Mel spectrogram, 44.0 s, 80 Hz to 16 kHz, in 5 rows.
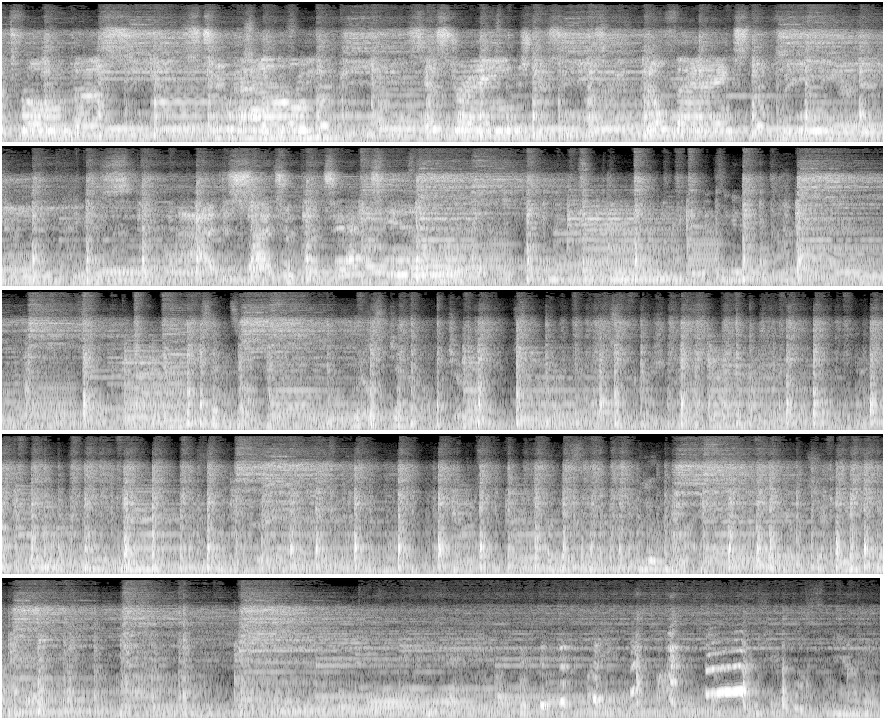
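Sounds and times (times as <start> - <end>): band music with drums and guitar: 0.0 - 43.1.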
